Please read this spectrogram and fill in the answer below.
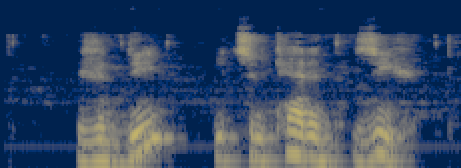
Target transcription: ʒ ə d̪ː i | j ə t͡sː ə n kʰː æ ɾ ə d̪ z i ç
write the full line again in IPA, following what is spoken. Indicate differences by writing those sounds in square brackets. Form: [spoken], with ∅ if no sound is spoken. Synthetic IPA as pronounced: ʒ ə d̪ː i | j ə t͡sː ə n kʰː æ ɾ ə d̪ z i ç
